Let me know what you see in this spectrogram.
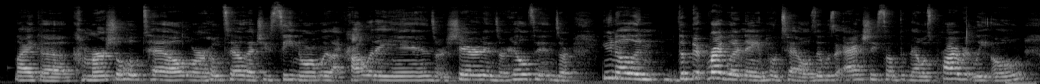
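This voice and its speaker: A woman talks at a very fast pace. Room echo is audible, and background noise is noticeable. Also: medium pitch for a woman, ordinary pitch variation, hardly any pauses. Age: 20s. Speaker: vlogger, former bartender. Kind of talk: casual storytime monologue. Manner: conversational, filler-heavy.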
